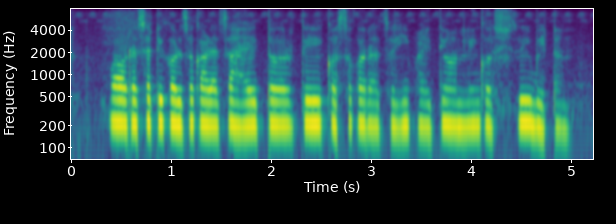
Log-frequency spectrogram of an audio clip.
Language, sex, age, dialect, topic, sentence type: Marathi, female, 25-30, Varhadi, banking, question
